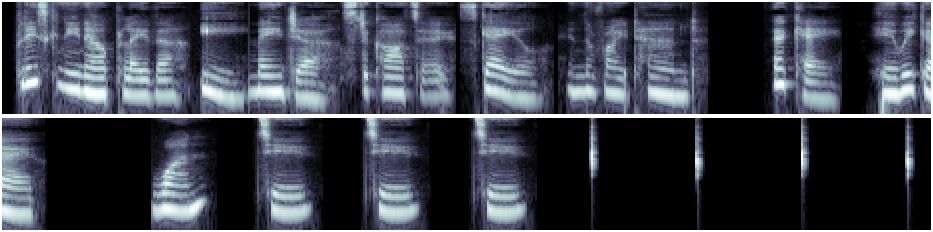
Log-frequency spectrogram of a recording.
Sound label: e maj stac scale rh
